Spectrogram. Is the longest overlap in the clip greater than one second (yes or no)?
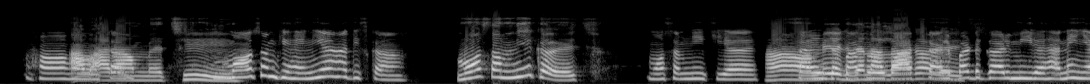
yes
